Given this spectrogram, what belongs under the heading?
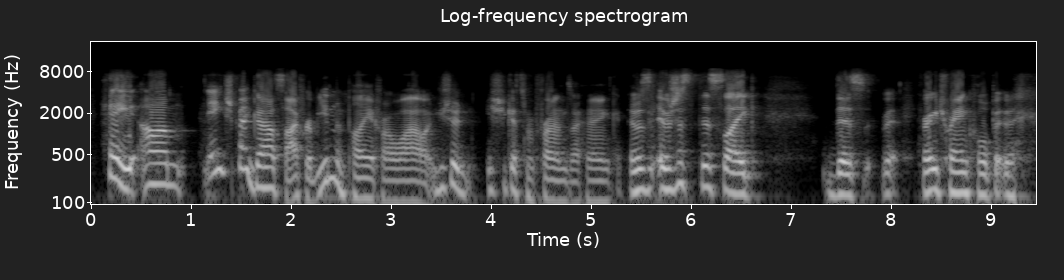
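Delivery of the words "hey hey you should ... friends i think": mock patronizing, condescending, talking-down tone. Imitating the Wii console telling players to take a break: mock condescending Wii voice. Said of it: "It's so condescending, too".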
